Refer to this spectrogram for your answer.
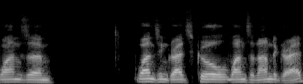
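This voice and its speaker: A man speaks in a bright, sharp tone. The sound is dry and close with no echo, over a quiet background. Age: 50s. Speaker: economist, expert witness. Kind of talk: interview. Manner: halting, many fillers and repetitions.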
